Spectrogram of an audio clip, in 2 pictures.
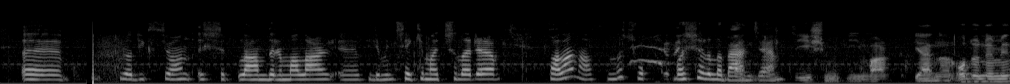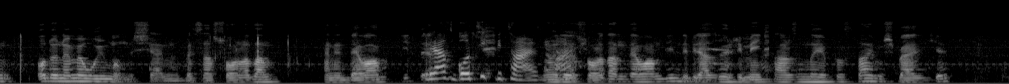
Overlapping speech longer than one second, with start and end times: none

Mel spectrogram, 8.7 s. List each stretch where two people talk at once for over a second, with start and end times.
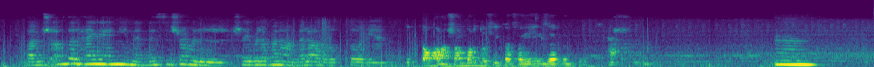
none

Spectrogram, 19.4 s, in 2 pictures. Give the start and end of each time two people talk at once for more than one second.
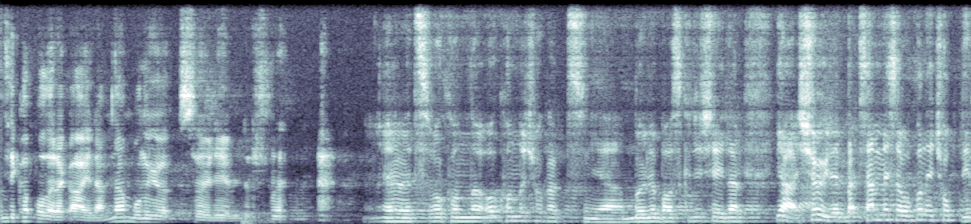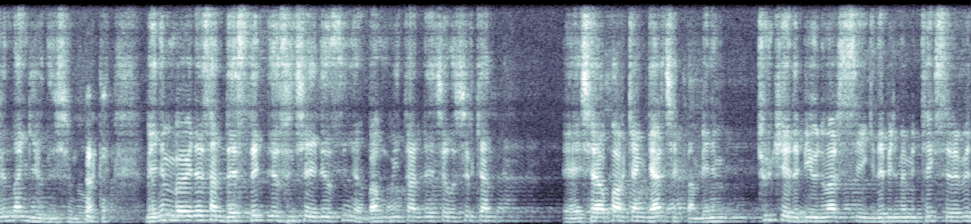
none

